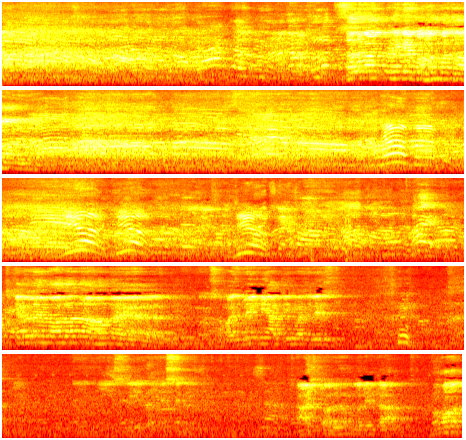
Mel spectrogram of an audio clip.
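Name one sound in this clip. A man speaks passionately into a microphone over a loudspeaker, in an echoing hall.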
